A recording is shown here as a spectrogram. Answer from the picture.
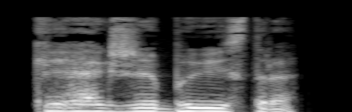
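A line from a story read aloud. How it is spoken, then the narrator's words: Grumbling. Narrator (Russian): проворчал разведчик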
